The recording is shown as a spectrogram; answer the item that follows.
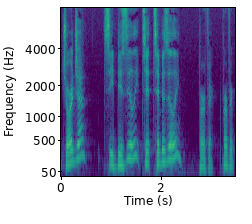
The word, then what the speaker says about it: Tbilisi: That would be Bisili, Georgia? Tbilisi? Perfect. Perfect pronunciation.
